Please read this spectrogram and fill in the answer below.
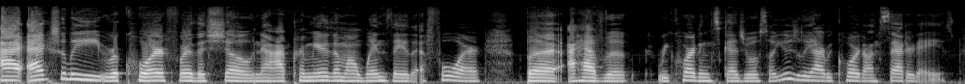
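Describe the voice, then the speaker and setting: A woman speaks at a moderate pace in a plain, everyday voice. Her pitch is fairly low. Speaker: voice actor. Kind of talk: casual podcast talk to camera. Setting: home recording with microphone. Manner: chatty, informal.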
